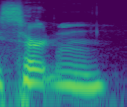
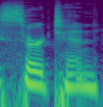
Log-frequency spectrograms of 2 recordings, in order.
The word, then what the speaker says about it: certain: Oh, I definitely do the glottal stop. So I say certain. I wouldn't say certain.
